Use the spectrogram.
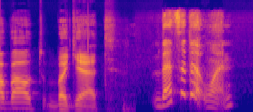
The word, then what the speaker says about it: baguette: How about baguette? That's a good one. It's pronounced almost like it looks. Baguette. With a little emphasis on the second syllable.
